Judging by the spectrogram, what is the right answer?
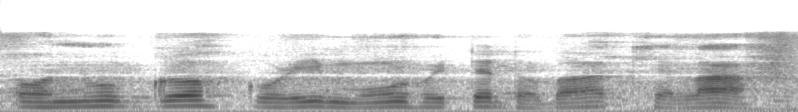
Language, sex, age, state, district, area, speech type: Assamese, male, 45-60, Assam, Lakhimpur, rural, read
